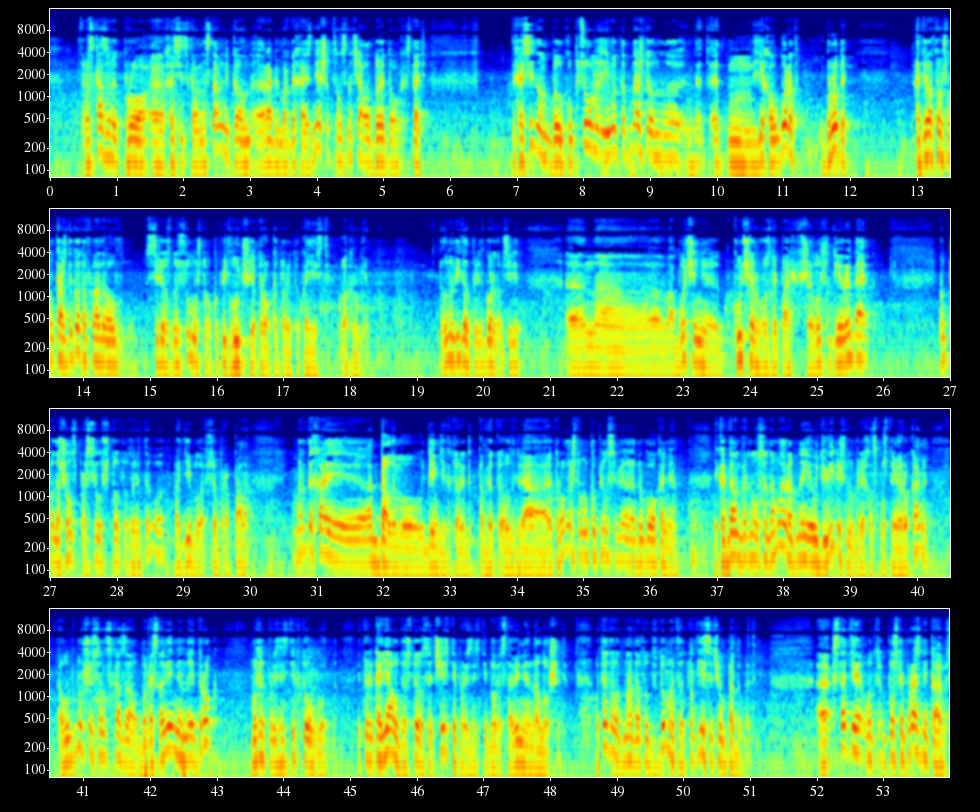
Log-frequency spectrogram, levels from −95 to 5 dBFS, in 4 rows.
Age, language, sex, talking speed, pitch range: 60-79, Russian, male, 150 wpm, 105-145 Hz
